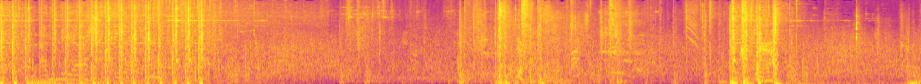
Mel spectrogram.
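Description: Rapid gunshots crack and boom.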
